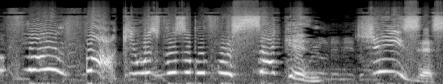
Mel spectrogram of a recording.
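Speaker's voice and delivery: shocked outburst. Real, not acted. Reviewer yelling at the lazy editing in real shock. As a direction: blurt it out like you can't believe your eyes.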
